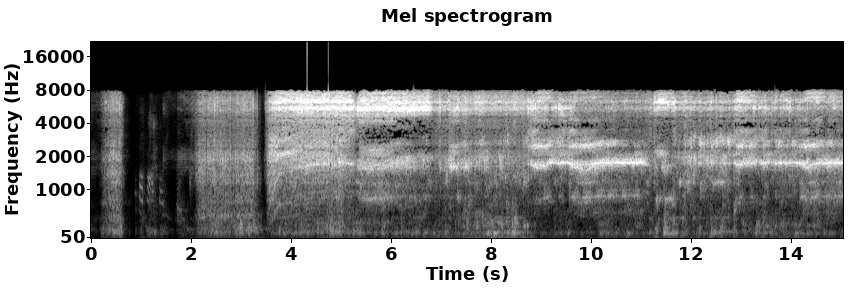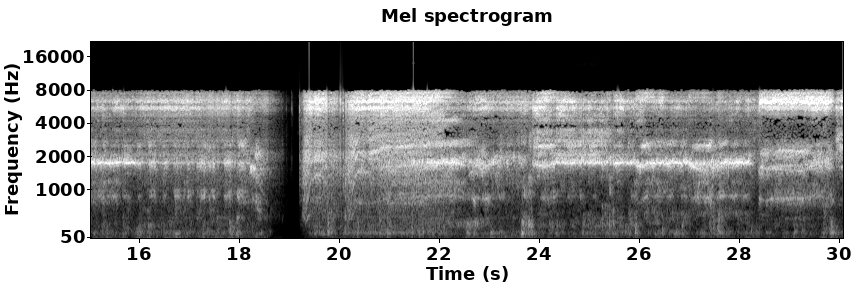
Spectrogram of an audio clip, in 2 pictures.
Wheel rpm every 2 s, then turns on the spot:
10, 40, 210, 230, 230, 230, 230, 230, 230, 80, 170, 230, 230, 230, 220.
none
